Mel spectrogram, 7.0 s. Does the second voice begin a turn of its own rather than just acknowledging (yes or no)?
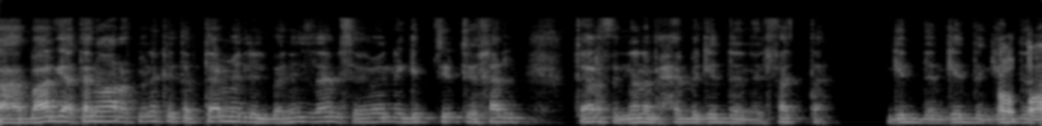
no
